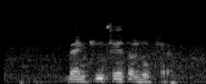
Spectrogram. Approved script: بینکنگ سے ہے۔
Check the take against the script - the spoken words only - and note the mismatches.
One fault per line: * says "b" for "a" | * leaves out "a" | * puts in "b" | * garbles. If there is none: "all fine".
* puts in "تعلق"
